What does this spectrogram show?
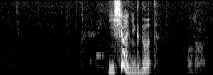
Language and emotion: Russian, positive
